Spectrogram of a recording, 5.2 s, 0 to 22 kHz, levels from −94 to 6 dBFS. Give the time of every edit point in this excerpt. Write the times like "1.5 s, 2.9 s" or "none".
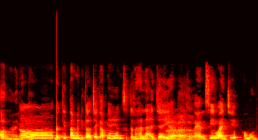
1.1 s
